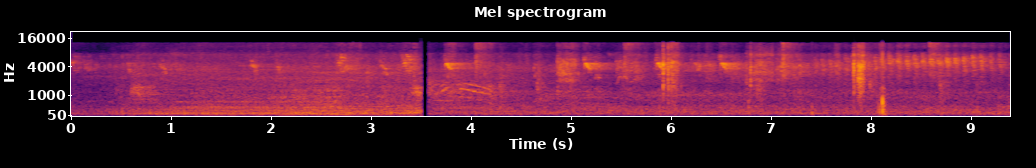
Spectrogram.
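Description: Birds chirping in short, high, repeated calls, with a single sharp click about eight seconds in.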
